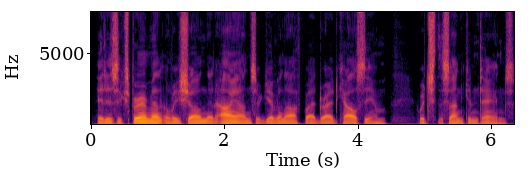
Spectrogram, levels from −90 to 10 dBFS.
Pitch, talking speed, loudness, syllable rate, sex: 85 Hz, 150 wpm, -20 LUFS, 4.4 syllables/s, male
